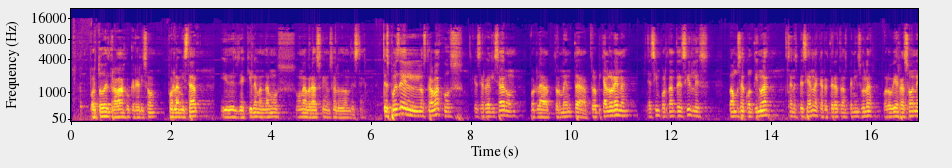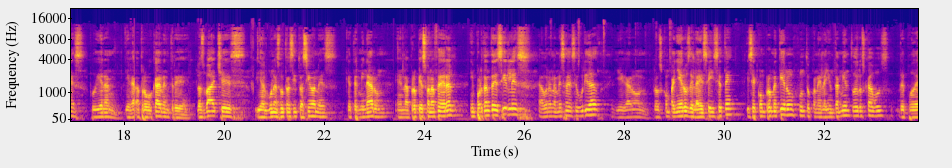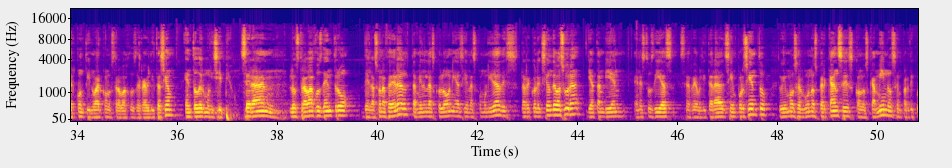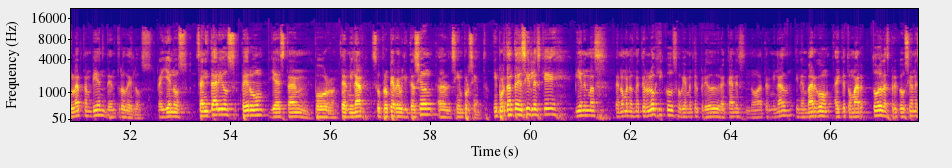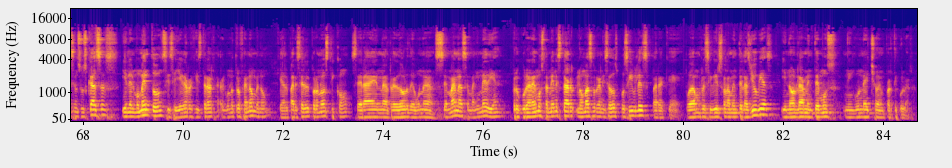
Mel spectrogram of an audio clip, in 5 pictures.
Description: presidente municipal de Los Cabos, Christian Agúndez Gómez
